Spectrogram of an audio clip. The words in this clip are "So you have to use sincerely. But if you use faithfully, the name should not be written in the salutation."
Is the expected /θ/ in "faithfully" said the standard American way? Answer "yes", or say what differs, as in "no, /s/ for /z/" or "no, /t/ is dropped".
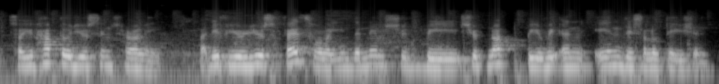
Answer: no, /s/ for /θ/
